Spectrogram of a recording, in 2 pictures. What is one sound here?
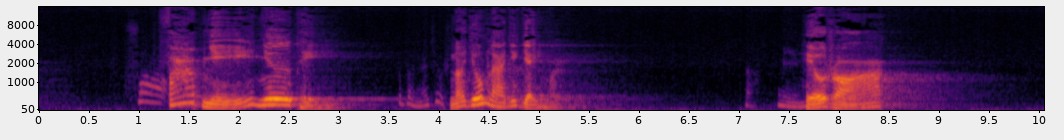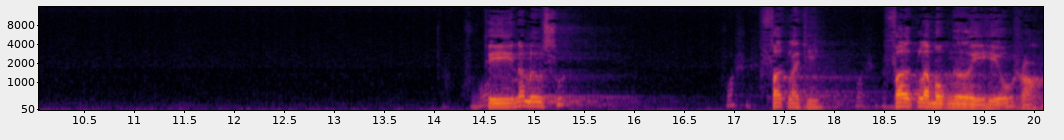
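An elderly man speaks calmly and close to a microphone, in unhurried phrases with long pauses.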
